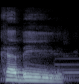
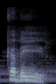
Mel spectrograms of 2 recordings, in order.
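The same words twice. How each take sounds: First: It is said slowly. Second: It is said at normal speed.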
